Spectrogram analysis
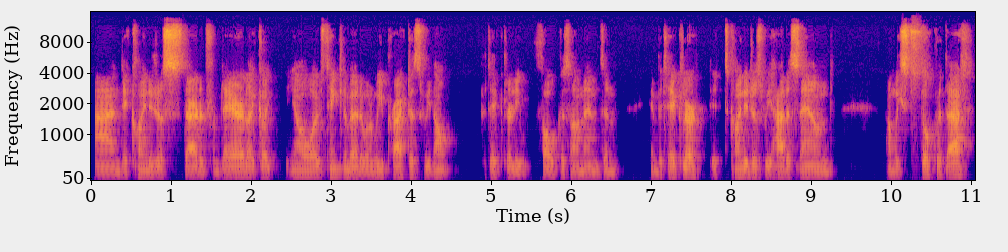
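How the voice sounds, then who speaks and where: Irish musician on a zoom call, low bright voice, just rambling along. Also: male voice, fairly quick. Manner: relaxed, rambling. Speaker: band member. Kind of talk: casual interview chat. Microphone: video call.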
